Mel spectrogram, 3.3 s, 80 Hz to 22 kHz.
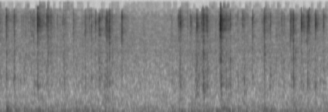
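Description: Keys clatter on an Ignic Vibook 14X laptop keyboard, a quiet, steady run of soft clicks in an irregular typing rhythm with no talk over it.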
